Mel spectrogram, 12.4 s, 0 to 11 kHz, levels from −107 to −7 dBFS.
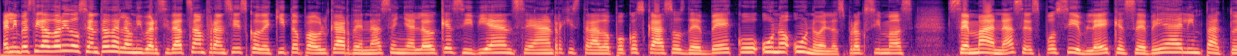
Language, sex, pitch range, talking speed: Spanish, female, 160-205 Hz, 170 wpm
